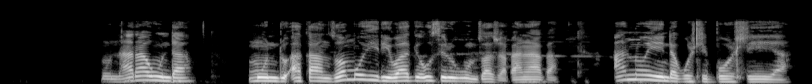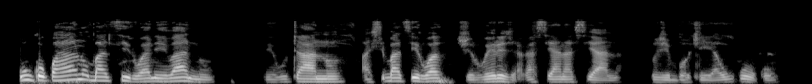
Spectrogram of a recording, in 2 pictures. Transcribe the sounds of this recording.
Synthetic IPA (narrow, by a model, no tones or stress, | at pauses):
mun̤aɾauːnda | muntuʔakanzwamuʋiɾiwak̬e̞usiɾikunzwaʐakanaːka | ano̞e̞ndak̬uʐibʱo̞ɮe̞ja | uko̞kwaːno̞ɓat͡sirwane̞ʋan̤u | ʋe̞utano̞a̰t͡ʃiɓat͡sirwaʐ̥irwe̞ɾe̞ʐa̰kasijanasijaːna | kuʐibʱo̞ɮe̞jaukoːko̞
